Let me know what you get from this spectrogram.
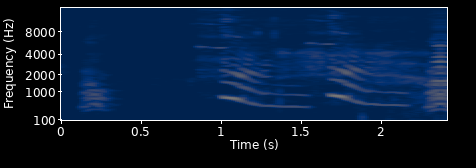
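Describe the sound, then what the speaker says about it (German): Minecraft dogs (tamed wolves) giving a quick yip and then two rising whining barks, close and clear with no talk over them. "Wo ist denn der rote Hund?"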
